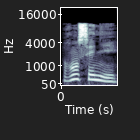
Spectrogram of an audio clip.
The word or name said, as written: renseigner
